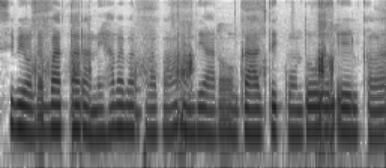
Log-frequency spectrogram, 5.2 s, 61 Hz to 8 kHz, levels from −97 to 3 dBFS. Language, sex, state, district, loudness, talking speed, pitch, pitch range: Chakma, female, Tripura, Unakoti, -18 LUFS, 150 wpm, 175 Hz, 165-185 Hz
